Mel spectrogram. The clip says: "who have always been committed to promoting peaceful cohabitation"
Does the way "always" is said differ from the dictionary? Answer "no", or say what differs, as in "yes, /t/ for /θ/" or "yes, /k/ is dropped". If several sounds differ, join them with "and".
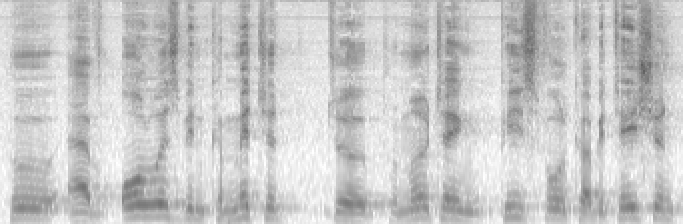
no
